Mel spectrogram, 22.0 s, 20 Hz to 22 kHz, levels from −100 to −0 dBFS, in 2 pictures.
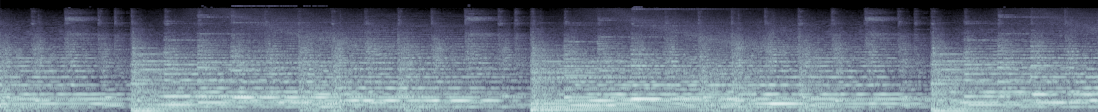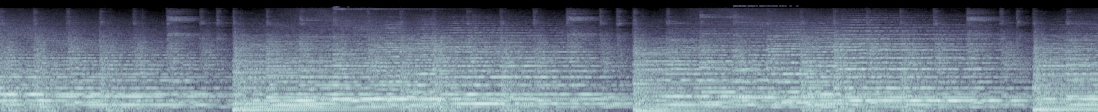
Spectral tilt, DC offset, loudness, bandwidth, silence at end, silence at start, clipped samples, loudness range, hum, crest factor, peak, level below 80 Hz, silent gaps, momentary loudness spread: -6 dB/octave; under 0.1%; -17 LUFS; 16.5 kHz; 0 s; 0 s; under 0.1%; 2 LU; none; 14 dB; -2 dBFS; -34 dBFS; none; 6 LU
